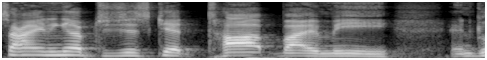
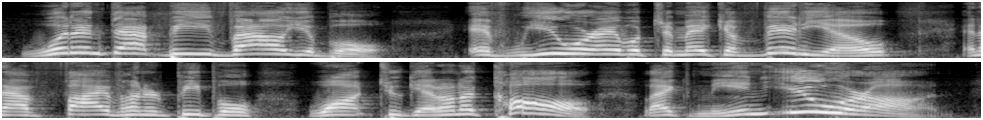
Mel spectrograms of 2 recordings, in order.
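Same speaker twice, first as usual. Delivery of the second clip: condescending pitch; 6 semitones higher, 4 dB louder than usual. Retold or imitated. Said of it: "I'm like".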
